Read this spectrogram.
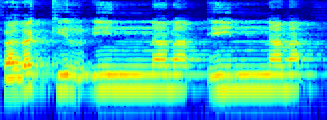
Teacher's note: طيب، والهمزة هذه مكسورة، فيحذر الطالب من إشباع الكسر حتى يتولد منها ياء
